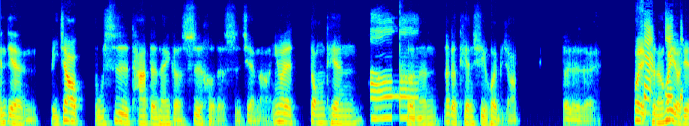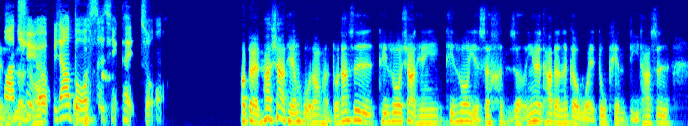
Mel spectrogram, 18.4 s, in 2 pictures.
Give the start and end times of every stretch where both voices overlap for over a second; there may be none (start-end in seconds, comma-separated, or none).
8.5-10.4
